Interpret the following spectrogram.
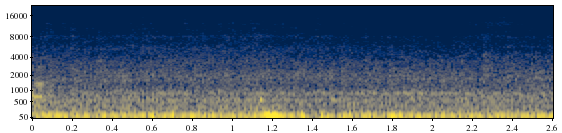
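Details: Engine running after the defective battery relay and fuse behind a total power blackout were replaced and the battery cable fixed: even low rumble with a steady beat and no misses or knocks. Runs smoothly.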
